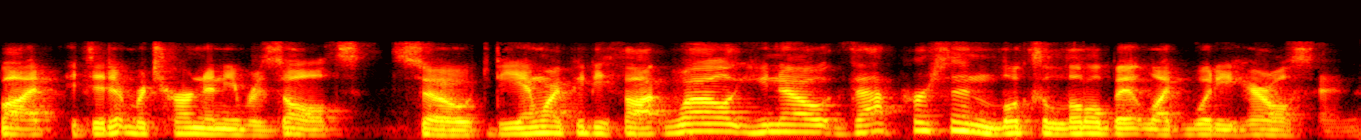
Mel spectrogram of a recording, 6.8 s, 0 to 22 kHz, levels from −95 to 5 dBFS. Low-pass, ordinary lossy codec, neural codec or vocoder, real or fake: 7.2 kHz; AAC, 48 kbps; none; real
